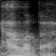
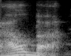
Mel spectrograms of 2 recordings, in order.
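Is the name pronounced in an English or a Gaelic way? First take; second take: Gaelic; English. First: The name is said the Gaelic way. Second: The name is said the English way. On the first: The speaker calls it right. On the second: The speaker calls it wrong.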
